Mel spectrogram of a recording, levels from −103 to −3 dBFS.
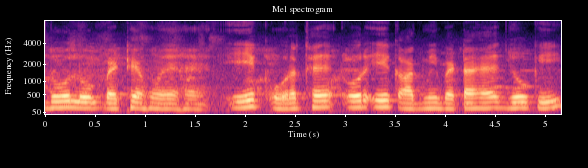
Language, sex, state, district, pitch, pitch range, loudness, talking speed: Hindi, male, Punjab, Fazilka, 140 Hz, 130-150 Hz, -15 LUFS, 160 wpm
